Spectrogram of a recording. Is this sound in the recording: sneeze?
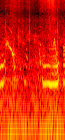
no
